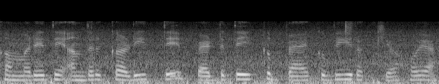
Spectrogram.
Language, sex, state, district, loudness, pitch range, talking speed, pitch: Punjabi, female, Punjab, Pathankot, -17 LUFS, 200-220 Hz, 165 wpm, 210 Hz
